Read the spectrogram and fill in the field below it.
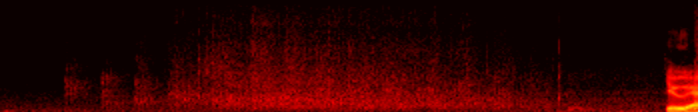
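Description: A crowd claps softly in a large room.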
